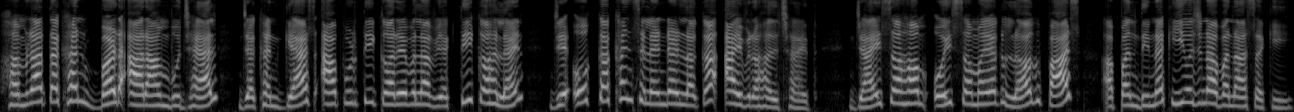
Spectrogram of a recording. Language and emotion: Maithili, happy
